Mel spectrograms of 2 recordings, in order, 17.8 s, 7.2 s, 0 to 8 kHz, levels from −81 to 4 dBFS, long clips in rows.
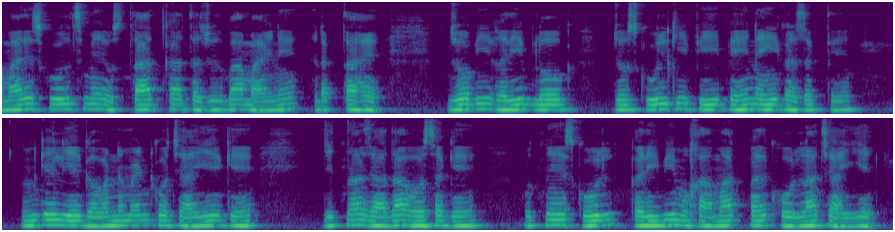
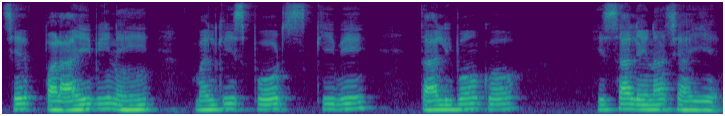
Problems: none marked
